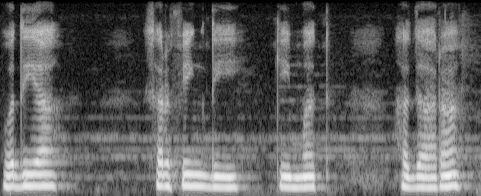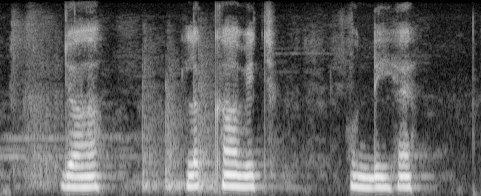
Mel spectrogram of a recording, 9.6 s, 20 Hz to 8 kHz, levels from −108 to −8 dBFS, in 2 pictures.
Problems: constant background noise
